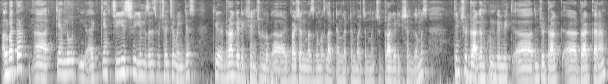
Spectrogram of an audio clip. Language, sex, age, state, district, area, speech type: Kashmiri, male, 30-45, Jammu and Kashmir, Anantnag, rural, spontaneous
